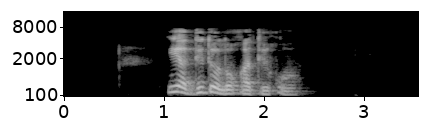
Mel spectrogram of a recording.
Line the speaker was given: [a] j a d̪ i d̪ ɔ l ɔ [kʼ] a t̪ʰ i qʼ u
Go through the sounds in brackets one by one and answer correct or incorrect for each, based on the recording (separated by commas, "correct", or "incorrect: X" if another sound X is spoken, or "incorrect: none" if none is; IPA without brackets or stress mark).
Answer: incorrect: i, incorrect: qʼ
